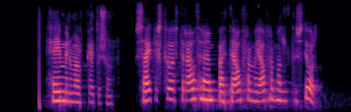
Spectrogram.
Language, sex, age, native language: Icelandic, female, 40-49, Icelandic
